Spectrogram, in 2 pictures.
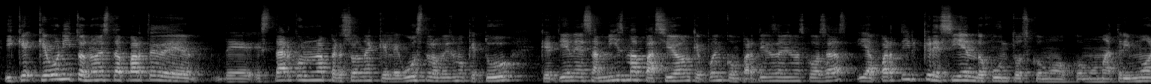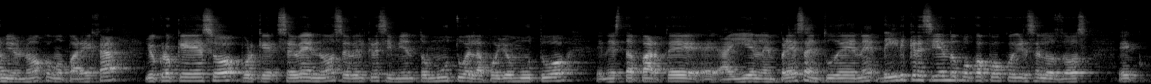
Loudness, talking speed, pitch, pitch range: -28 LUFS, 205 wpm, 160 Hz, 145-185 Hz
